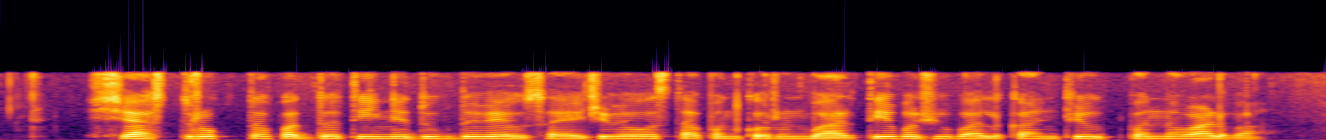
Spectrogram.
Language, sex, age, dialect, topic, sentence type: Marathi, female, 25-30, Varhadi, agriculture, statement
